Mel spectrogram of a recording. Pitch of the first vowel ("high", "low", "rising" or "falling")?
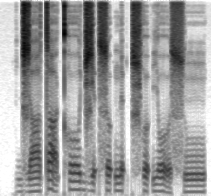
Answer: low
